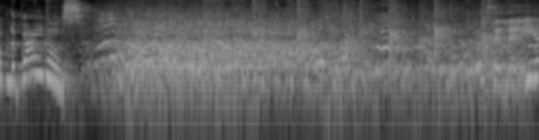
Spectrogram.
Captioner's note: audience laughing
